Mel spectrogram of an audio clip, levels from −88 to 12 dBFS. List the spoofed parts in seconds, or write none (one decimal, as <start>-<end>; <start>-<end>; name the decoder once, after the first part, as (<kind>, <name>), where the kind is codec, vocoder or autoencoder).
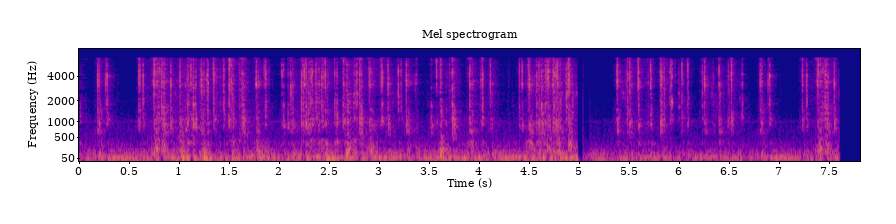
0.6-7.8 (vocoder, Vocos)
